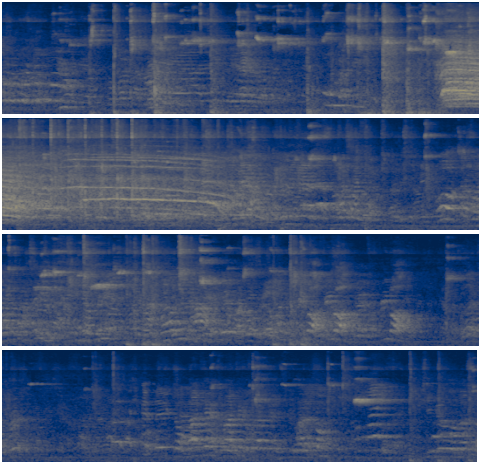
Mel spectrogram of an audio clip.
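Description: A volleyball is struck and thumps in a large echoing hall.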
